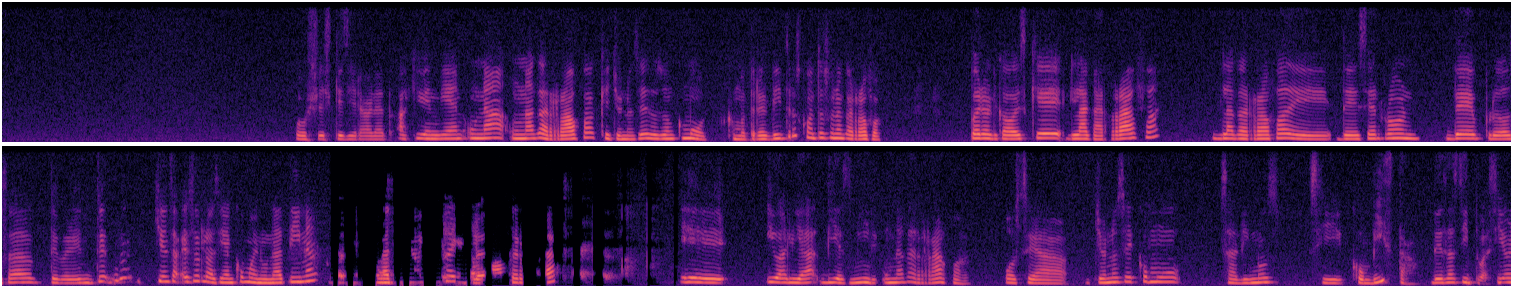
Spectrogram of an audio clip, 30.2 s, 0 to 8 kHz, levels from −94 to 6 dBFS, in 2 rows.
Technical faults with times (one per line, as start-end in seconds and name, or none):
18.37-20.66 speech suppressed in double talk
18.43-18.66 other side's voice leaking through
19.50-19.83 other side's voice leaking through
20.70-21.63 other side's voice leaking through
